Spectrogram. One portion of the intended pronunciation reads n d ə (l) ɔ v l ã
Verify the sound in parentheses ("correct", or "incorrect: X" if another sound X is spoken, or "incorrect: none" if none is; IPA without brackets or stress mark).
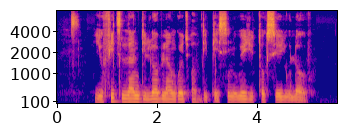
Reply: correct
